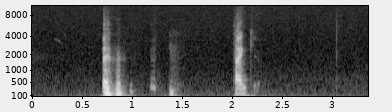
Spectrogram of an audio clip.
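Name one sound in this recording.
A young man laughs softly.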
